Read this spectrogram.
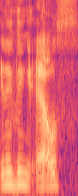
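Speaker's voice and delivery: curt, attitude-filled tone. Retelling a donut shop clerk greeting a customer: imitating a clerk's attitude. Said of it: "had all kinds of fucking attitude".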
